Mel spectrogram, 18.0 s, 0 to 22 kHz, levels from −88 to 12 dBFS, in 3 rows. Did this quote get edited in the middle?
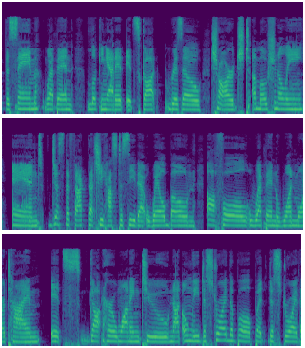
no; 0 cuts

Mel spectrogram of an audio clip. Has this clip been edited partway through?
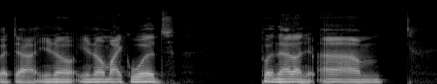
yes; 1 cut; at 3.1 s

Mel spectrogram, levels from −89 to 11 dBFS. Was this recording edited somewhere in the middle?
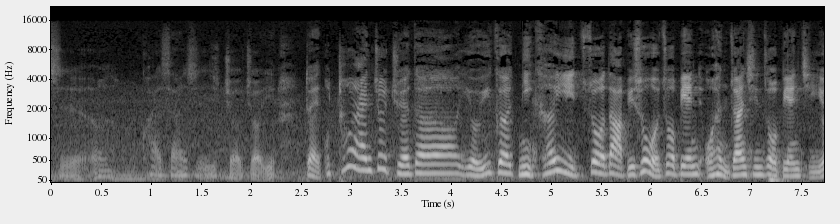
yes; 2 cuts; at 2.7 s, 4.6 s

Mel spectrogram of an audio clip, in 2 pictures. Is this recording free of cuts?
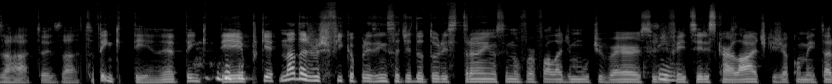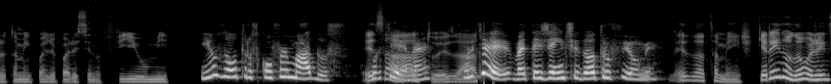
yes; 0 cuts

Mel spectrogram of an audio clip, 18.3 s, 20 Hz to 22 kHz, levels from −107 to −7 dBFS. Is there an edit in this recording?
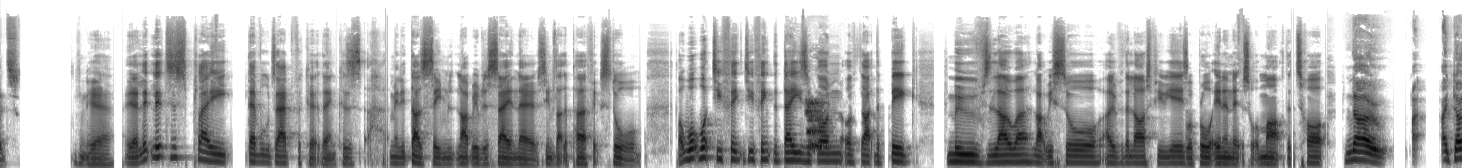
yes; 2 cuts; at 14.8 s, 16.6 s

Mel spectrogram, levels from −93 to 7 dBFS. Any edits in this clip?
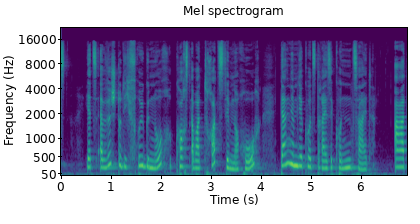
no; 0 cuts

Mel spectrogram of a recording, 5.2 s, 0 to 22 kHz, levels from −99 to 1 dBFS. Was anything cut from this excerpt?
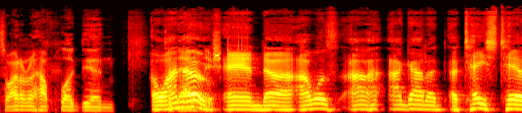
yes; 1 cut; at 2.2 s

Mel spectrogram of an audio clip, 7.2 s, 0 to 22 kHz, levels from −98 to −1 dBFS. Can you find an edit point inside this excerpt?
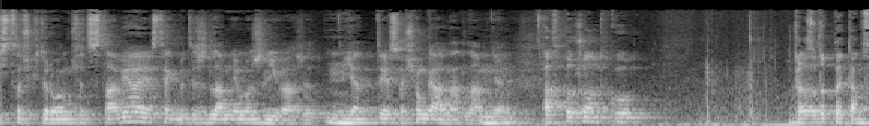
no; 0 cuts

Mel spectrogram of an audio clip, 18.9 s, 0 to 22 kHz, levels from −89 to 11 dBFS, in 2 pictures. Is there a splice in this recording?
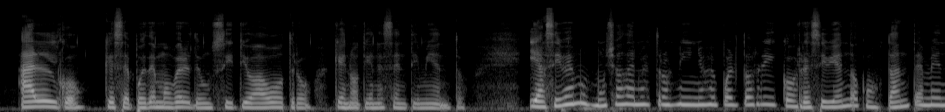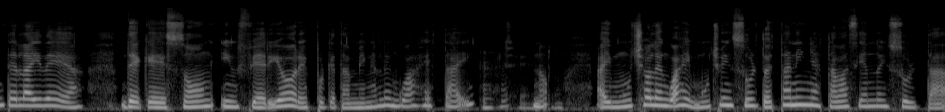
no; 0 cuts

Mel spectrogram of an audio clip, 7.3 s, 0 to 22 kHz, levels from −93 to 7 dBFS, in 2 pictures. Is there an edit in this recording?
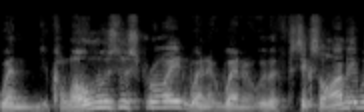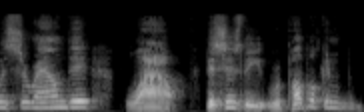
yes; 1 cut; at 4.8 s

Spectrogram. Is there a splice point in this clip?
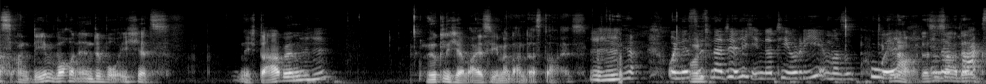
yes; 1 cut; at 6.2 s

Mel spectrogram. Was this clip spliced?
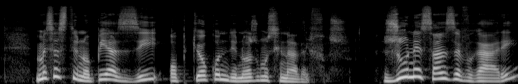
yes; 1 cut; at 3.7 s

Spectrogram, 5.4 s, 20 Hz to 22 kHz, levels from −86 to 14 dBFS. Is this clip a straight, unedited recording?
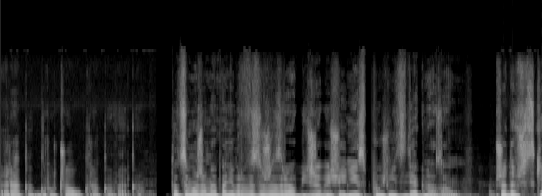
yes; 0 cuts

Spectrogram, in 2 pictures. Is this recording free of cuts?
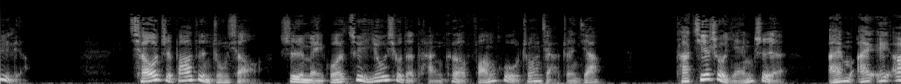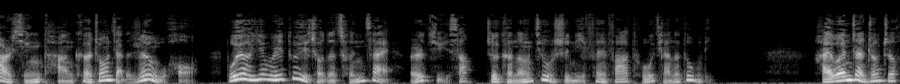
no; 2 cuts; at 11.2 s, 13.8 s

